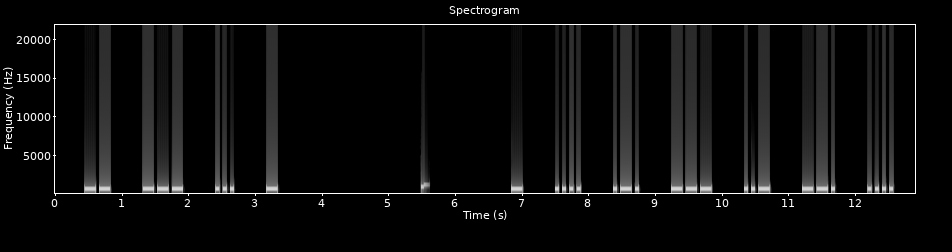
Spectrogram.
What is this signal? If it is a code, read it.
Morse code, heard as a keyed tone, about 22 wpm, spaced as for 13 wpm, 700 Hz. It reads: MOST THROUGH
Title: 3x Character Spacing - Top 200 Words - 22wpm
